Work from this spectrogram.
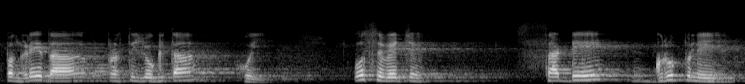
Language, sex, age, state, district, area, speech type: Punjabi, male, 45-60, Punjab, Jalandhar, urban, spontaneous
